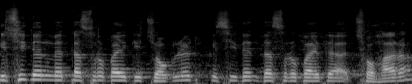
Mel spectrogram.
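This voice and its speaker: Music plays in the background. A man speaks with a high pitch. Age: 60s. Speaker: retiring government education employee. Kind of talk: farewell speech. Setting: stage with audience. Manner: formal.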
